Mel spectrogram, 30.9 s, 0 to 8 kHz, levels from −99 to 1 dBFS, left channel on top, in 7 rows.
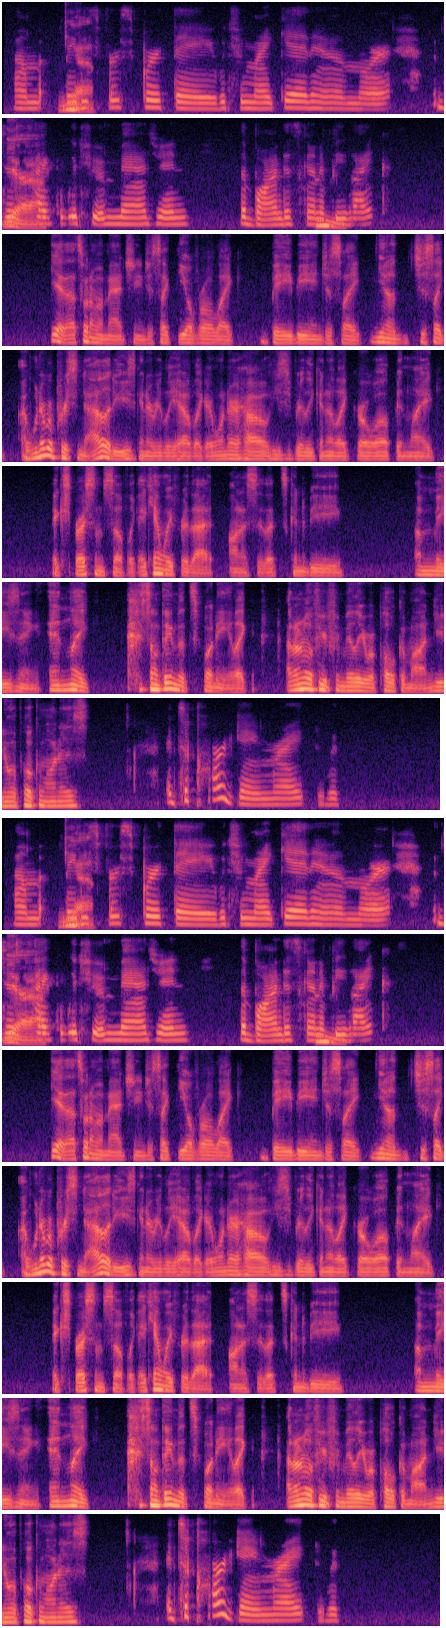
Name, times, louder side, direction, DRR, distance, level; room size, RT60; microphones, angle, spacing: voice 1, 0.0-6.3 6.8-8.1 25.3-25.4 27.9-29.9, right 3 dB, 85° right, 1.9 m, -28 dB
voice 2, 0.6-0.9 4.4-4.8 7.5-7.9 9.3-11.1 11.5-17.6 18.2-21.1 21.8-23.0 23.3-24.5 24.9-27.4, right 1 dB, 20° right, 1.6 m, -25 dB
open air
head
